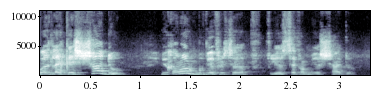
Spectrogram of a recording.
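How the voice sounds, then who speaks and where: A woman's high voice at a very fast pace, with very wide pitch swings and noticeable background noise. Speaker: speaker on spiritual matters. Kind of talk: informal preaching style. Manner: fast talker.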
